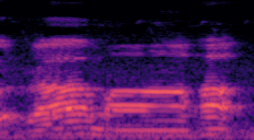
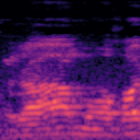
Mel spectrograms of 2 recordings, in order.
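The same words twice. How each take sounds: First: रामाः slow, with a long "maa" then "ha"; long final vowel. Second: रामः said quickly with a short second vowel; wrong short vowel. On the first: Teacher corrects the plural for students, रामाः drawn out as raa-maa-ha. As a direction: stretch the second vowel of रामाः before the breathed ending. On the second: Teacher shows students what not to say, रामः with short "ma". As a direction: keep the "ma" of रामः short before the final h. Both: Shown as a demonstration. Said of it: "रामः नहीं बोलेंगे यहाँ पर".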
